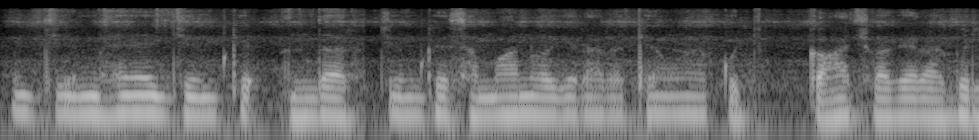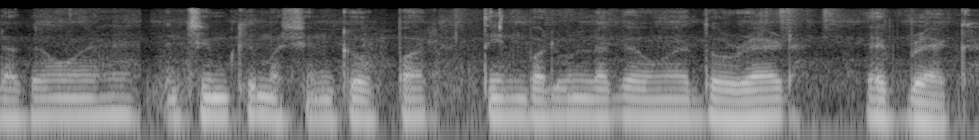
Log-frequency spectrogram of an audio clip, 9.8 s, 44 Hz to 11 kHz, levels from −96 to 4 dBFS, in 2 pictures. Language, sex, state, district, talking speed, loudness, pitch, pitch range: Hindi, male, Bihar, East Champaran, 210 wpm, -30 LUFS, 115 Hz, 110-120 Hz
